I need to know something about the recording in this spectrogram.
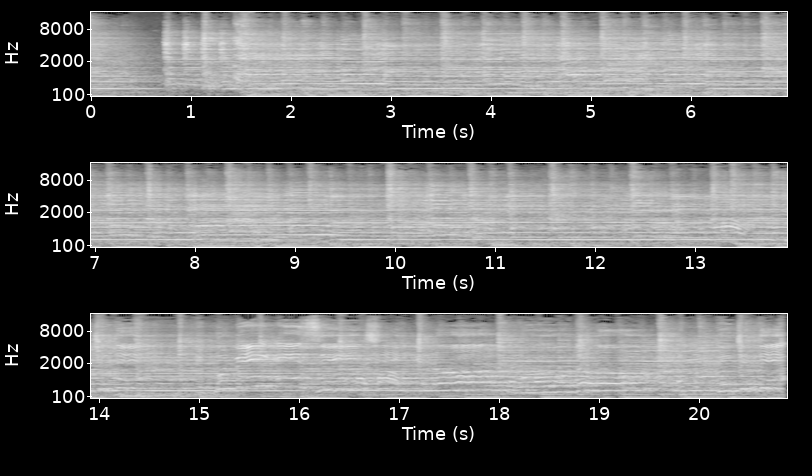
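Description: Live bluegrass band playing an instrumental break: fiddles carrying long held notes over banjo, mandolin and guitar picking and an upright bass pulse. The sound dips briefly about half a second in.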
